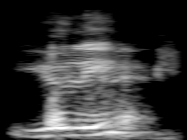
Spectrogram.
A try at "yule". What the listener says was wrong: Yule. you're still having the problem. No, you're still having the problem with the E. You have said again Yuli. It's Yule. Yeah, it's not Yuli. It's not Yuli, it's Yule. Yeah, you're still confusing the letter E and letter I.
